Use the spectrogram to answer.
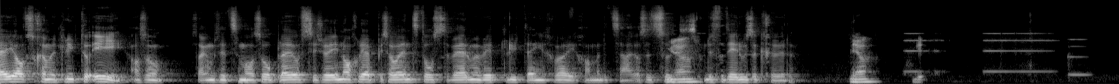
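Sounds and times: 
speech: 0:00.0 - 0:09.4
electronic doorbell chime ringing at home: 0:09.0 - 0:11.0.

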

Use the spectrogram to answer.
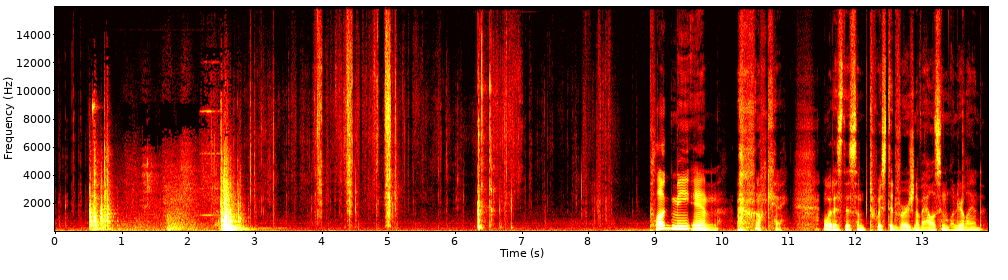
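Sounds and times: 
softer knocks and shuffles: 0:01.0 - 0:02.2
door pushed shut with a solid thud: 0:01.7 - 0:03.0
speech: 0:09.0 - 0:13.9.

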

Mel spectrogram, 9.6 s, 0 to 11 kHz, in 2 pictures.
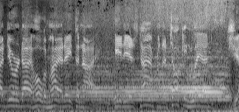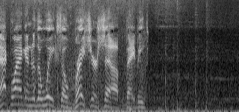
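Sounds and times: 
speech: 0:00.0 - 0:07.8
train rumbling along the rails: 0:00.0 - 0:09.5.

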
